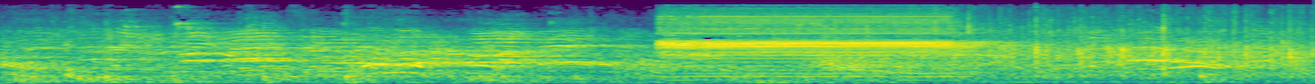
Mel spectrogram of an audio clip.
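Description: Gym scoreboard buzzer sounding one steady, loud tone for about two seconds, starting a little past halfway. Before it come sneaker squeaks on the hardwood floor and crowd noise.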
